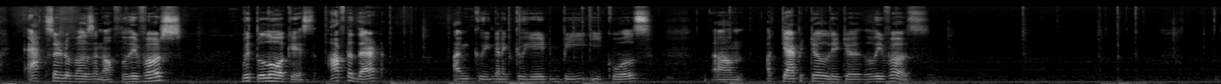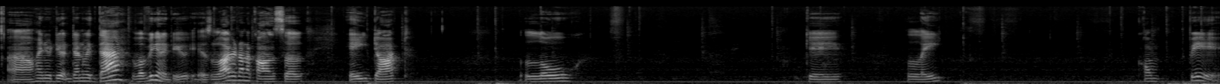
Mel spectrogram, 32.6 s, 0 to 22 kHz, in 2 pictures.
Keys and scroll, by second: 4.3 Return, 4.9-8.2 typing, 9.4-12.6 typing, 13.7-15.6 typing, 16.8 Right, 17.4-19.1 typing, 18.2 Return, 19.3 Return, 20.7-21.1 typing, 22.4-23.1 typing, 26.6-27.6 typing, 28.8-29.6 typing, 30.8-32.5 typing.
